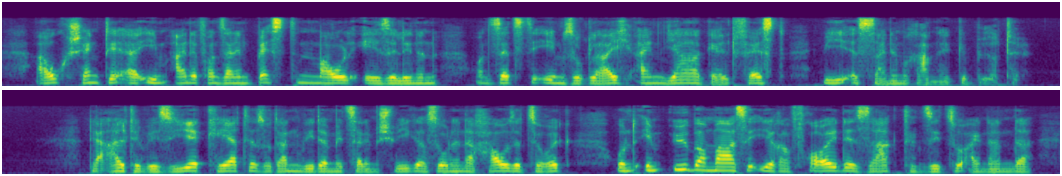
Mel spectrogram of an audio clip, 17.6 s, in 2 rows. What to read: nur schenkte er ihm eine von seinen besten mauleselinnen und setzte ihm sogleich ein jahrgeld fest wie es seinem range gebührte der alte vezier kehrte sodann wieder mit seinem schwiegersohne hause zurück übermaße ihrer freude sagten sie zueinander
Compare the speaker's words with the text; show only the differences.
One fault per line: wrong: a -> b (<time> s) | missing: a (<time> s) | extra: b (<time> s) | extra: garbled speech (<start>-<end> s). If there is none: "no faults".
wrong: nur -> auch (0.2 s)
extra: nach (12.7 s)
extra: und im (13.9 s)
